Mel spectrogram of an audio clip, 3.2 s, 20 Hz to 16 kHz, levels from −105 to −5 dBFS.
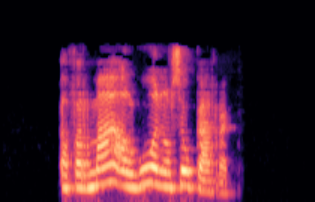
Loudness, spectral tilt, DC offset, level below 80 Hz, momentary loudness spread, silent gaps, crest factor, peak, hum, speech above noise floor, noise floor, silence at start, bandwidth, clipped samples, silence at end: -16 LUFS; -3.5 dB/octave; under 0.1%; -62 dBFS; 11 LU; none; 16 dB; -2 dBFS; 50 Hz at -45 dBFS; over 74 dB; under -90 dBFS; 0.6 s; 7.8 kHz; under 0.1%; 0.85 s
